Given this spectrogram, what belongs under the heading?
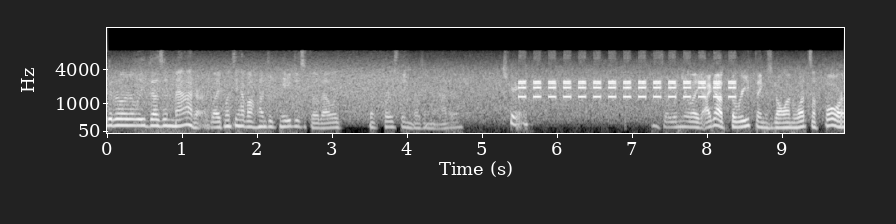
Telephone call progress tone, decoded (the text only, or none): off-hook warning tone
